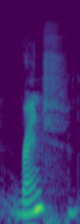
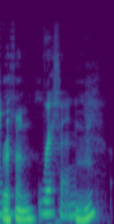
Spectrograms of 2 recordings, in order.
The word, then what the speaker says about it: Refn: Well, when like Renf, is that how you say his name? – Refn.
